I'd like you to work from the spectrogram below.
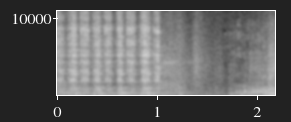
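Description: Metal file rasping across a 1996 Ford's brake caliper parts in a backyard repair, about eight quick rhythmic strokes close and loud, then a pause and a slower scraping stroke.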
